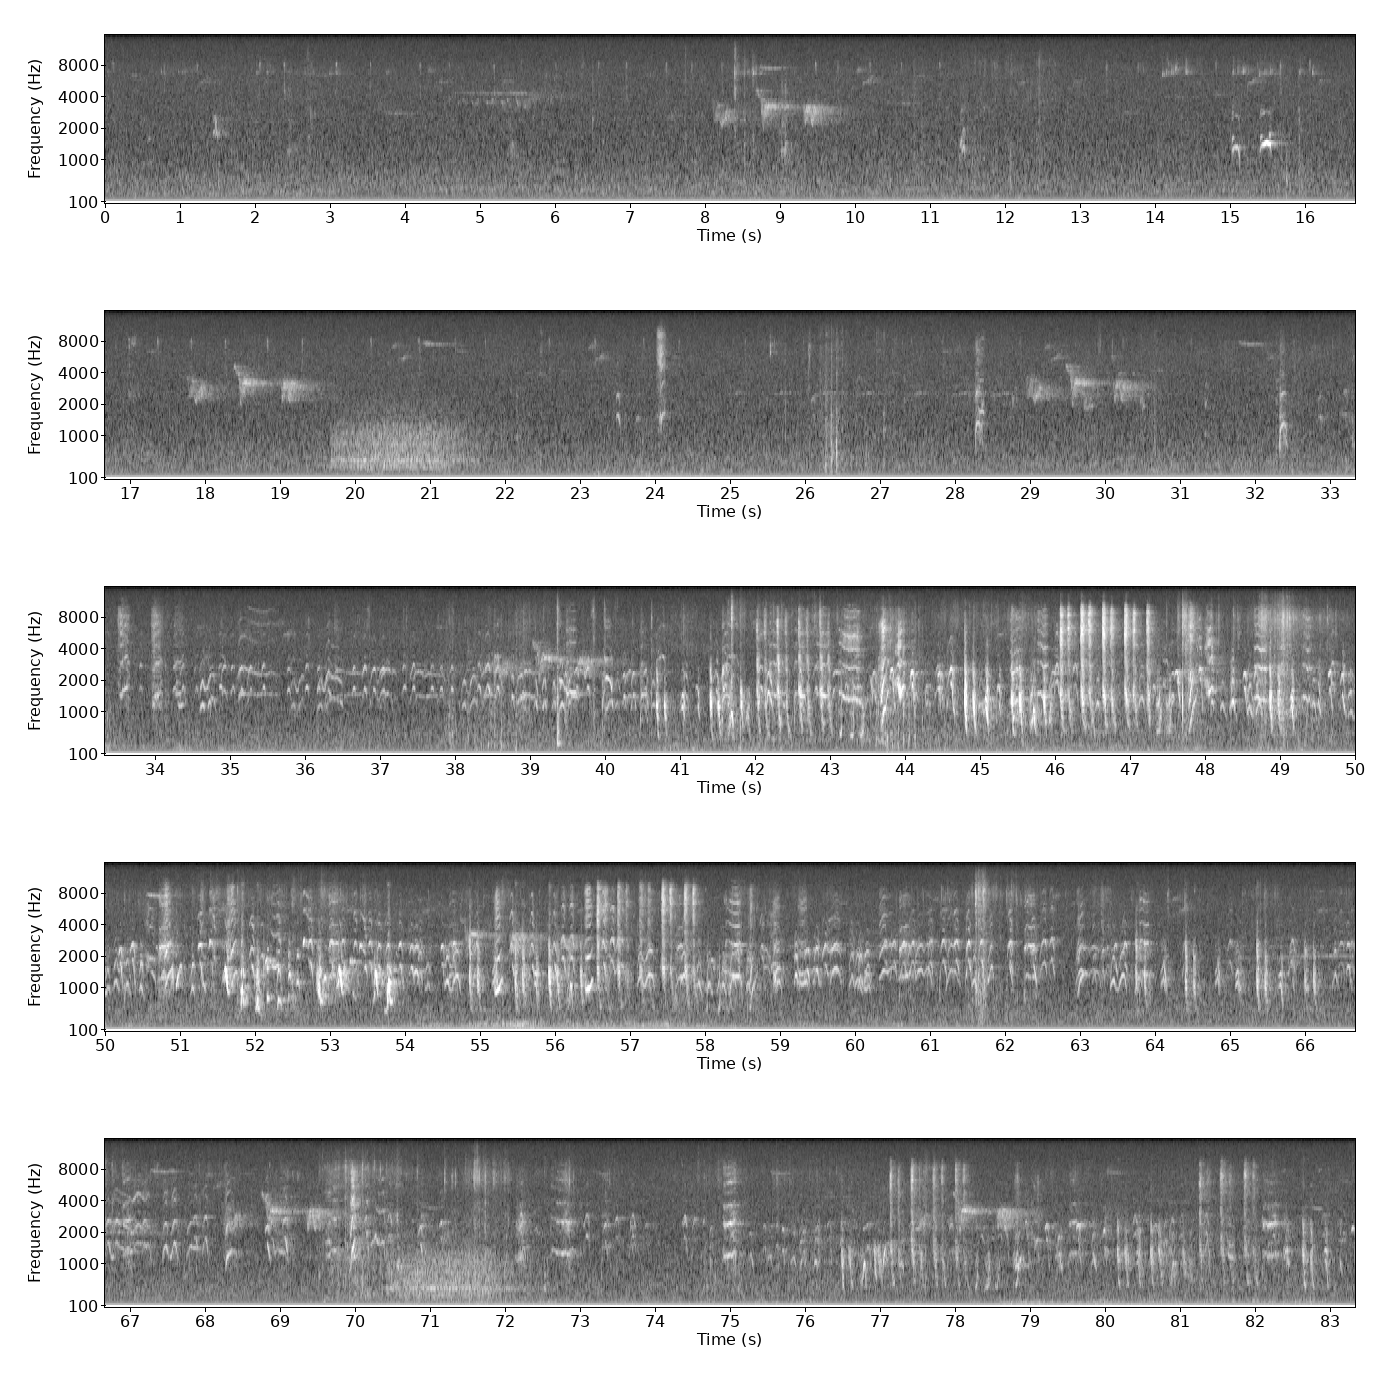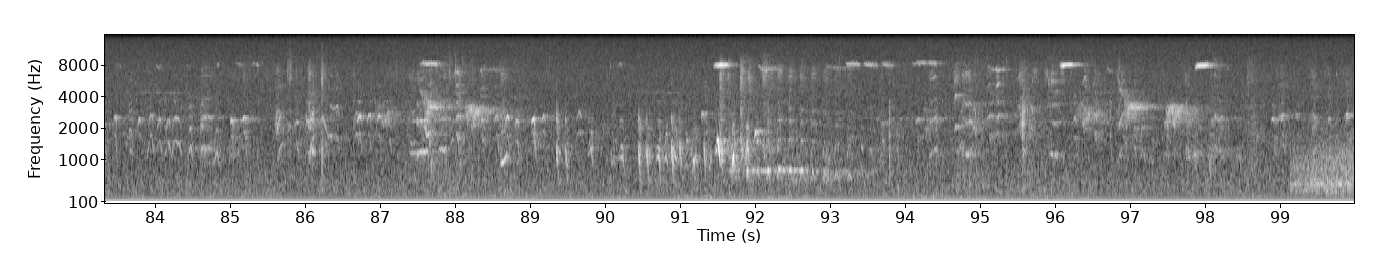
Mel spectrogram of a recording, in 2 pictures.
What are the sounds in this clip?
Canada Jay call, unidentified bird chip note, warbler song, Western Tanager song, Pacific-slope Flycatcher song, Pacific-slope Flycatcher call, woodpecker drumming, Red-breasted Nuthatch song, bird wingbeats, Golden-crowned Kinglet call, Pileated Woodpecker call, Cooper's Hawk call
